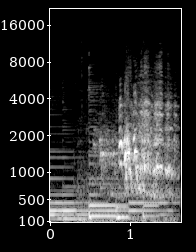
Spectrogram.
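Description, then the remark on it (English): Wild turkeys gobble in a rapid, warbling burst, several calls overlapping into a loud rolling chorus, with no talking. “In the beginning, in the intro, when you hear turkeys gobbling, oh man, that gets me fired up for turkey hunting.”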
